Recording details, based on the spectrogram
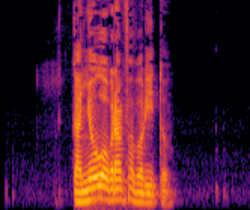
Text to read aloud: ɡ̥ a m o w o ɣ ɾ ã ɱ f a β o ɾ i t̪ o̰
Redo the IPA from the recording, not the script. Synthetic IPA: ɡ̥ a ɲ o w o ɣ ɾ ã ɱ f a β o ɾ i t̪ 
